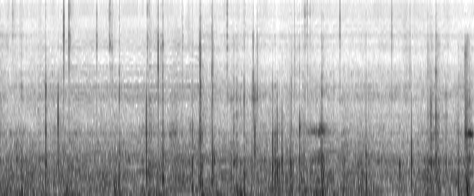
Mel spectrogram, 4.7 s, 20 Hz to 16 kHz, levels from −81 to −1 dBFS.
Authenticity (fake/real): fake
